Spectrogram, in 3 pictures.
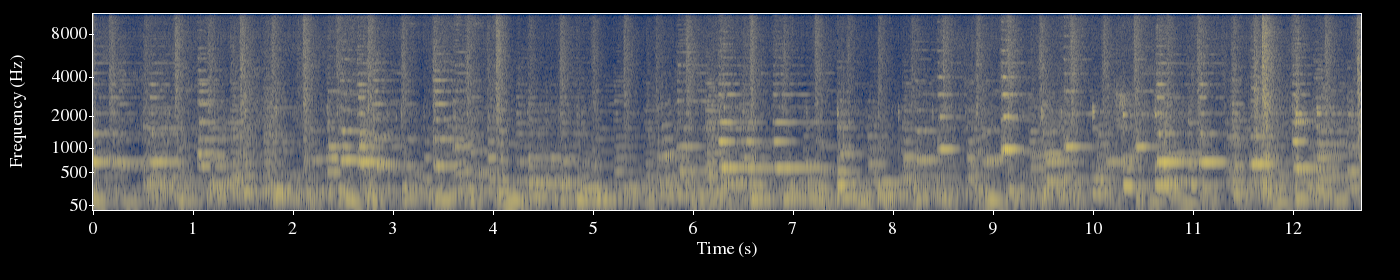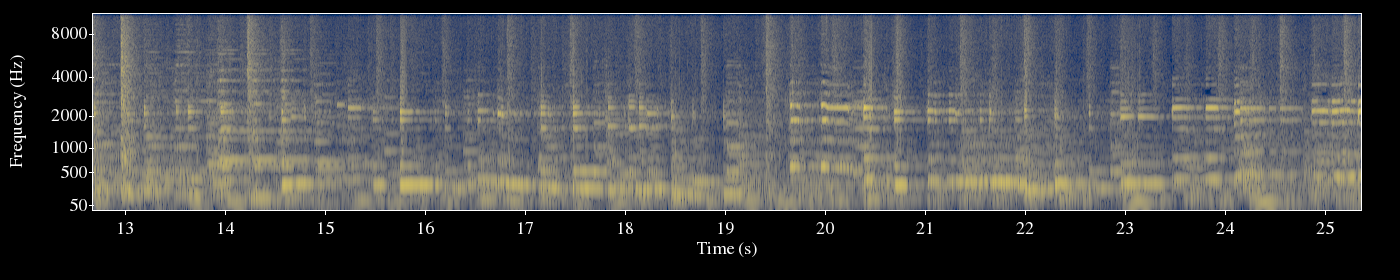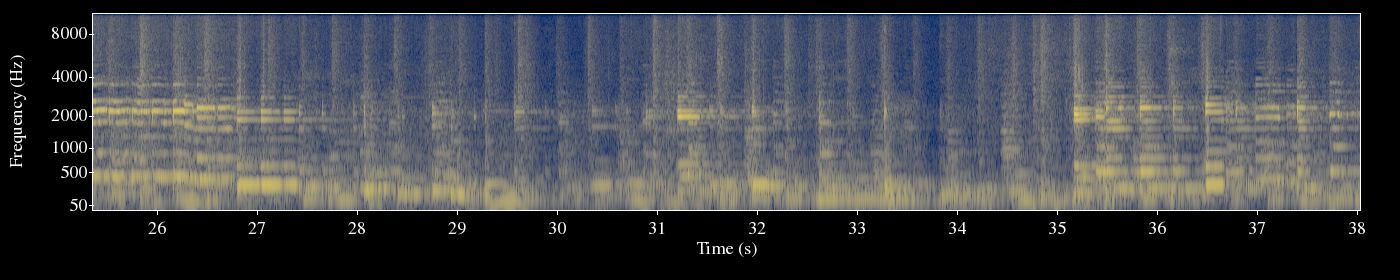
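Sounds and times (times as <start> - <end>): electric guitar blues: 0.0 - 38.0.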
